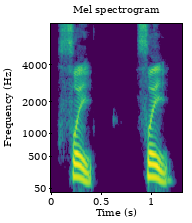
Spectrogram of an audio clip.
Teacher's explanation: আন্না হাযা সিরাতি র এখানে দেখুন একেবারে সি বলা যাবে না, সি বললে কিন্তু সিনের উচ্চারণ হয়ে যাবে, বলতে হবে সই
